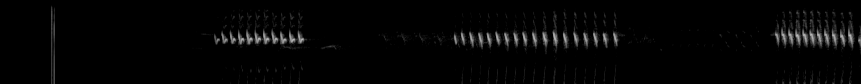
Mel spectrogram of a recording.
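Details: A European greenfinch sings three rapid, rattling trills, each lasting one to two seconds, separated by short pauses. A single click opens the recording.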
